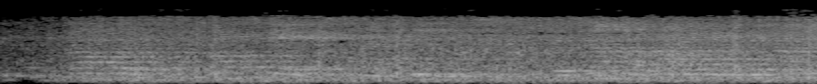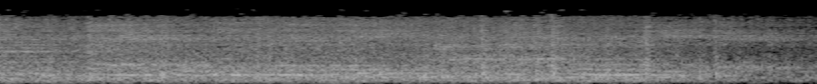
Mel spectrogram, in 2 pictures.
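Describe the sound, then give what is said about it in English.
A train arriving at a station rumbles and clatters steadily for the whole stretch, a continuous loud mechanical roar with a faint whining hum running through it and no clear pause. “The train arrived, and we waited for about a quarter of an hour.”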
